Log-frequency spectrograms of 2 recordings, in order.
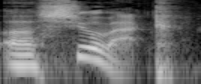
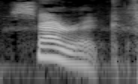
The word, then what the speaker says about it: Sarek: to Surak. – Sarek.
